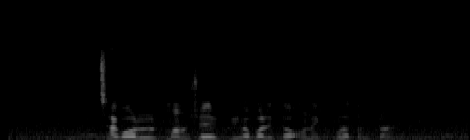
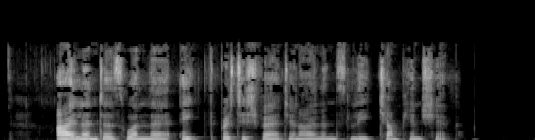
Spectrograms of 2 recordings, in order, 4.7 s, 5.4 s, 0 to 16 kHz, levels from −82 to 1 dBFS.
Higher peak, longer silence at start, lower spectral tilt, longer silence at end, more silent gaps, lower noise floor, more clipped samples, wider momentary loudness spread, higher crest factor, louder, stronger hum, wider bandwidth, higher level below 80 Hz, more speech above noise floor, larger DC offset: second, -32 dBFS vs -2 dBFS; second, 0.1 s vs 0.55 s; second, -2 dB/octave vs -3.5 dB/octave; second, 0 s vs 0.9 s; neither; second, -73 dBFS vs -81 dBFS; neither; first, 17 LU vs 10 LU; about the same, 24 dB vs 24 dB; second, -54 LUFS vs -24 LUFS; neither; about the same, 11 kHz vs 11.5 kHz; second, under -90 dBFS vs -64 dBFS; second, 18 dB vs 56 dB; neither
